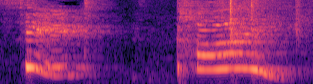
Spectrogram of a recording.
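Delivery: very high and loud squeal; squealed alien greeting. Acted. Alien greeting cherry class, loud excited squeal. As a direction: squeal "Fid pie" with delight. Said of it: "because that's what he's saying".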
